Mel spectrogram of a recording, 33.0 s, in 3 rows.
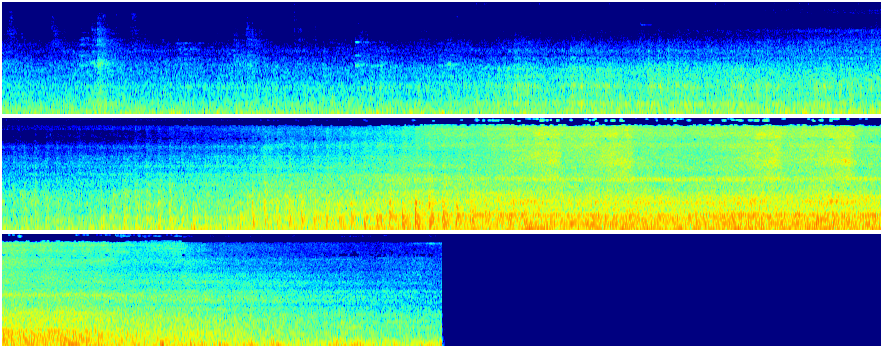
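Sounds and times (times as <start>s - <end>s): electric train passing: 3.5s - 27.5s
wheels clacking over rail joints: 9.1s - 17.6s.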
